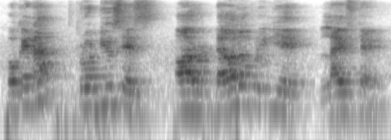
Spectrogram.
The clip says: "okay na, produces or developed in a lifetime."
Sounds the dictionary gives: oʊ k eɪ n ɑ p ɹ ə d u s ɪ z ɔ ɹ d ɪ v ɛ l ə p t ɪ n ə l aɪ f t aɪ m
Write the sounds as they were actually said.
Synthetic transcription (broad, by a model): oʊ k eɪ n ɑ p ɹ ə d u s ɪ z ɔ ɹ d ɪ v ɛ l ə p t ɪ l ə l aɪ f t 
